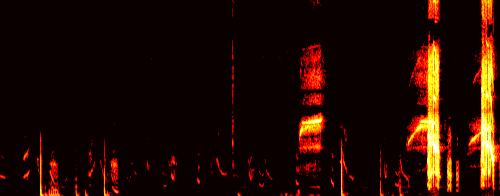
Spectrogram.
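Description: Grey francolin giving two loud, harsh, ringing notes in the final second and a half, each opening with a rising whistle. Earlier come a faint whistle and scattered clicks.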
